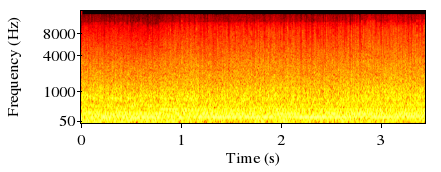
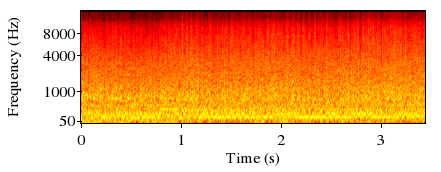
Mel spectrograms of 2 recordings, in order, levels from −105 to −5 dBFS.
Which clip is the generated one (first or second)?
second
